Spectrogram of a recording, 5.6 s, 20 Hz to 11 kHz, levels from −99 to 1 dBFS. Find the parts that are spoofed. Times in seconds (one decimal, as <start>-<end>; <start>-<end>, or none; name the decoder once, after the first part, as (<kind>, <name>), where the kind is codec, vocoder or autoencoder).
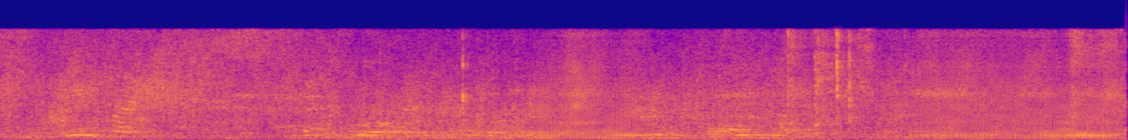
2.7-3.2 (vocoder, WaveNeXt); 4.6-5.6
